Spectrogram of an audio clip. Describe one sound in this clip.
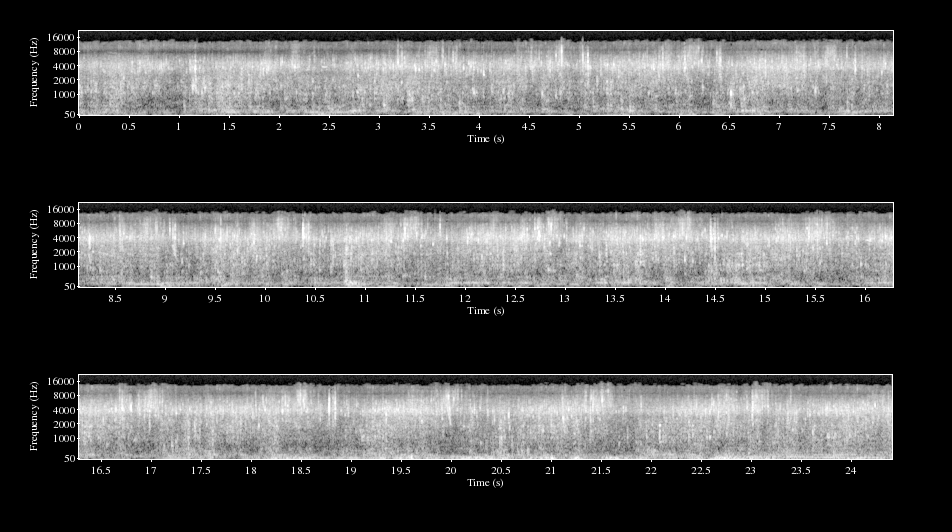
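Water splashes and churns in a boat's wake.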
